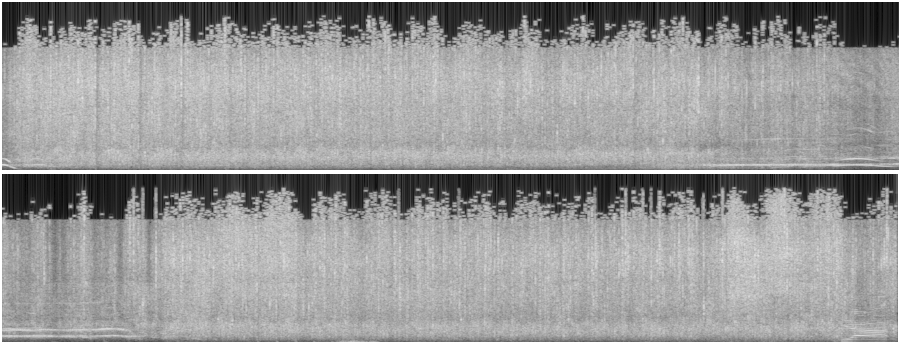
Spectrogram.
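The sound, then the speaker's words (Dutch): Sustained applause from a live audience, a dense steady wash of clapping that stays loud for the whole stretch, with a few cheers and whistles rising above it partway through. “Mensen, mag ik een heel groot applaus dat jullie hier vanavond waren voor jezelf.”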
